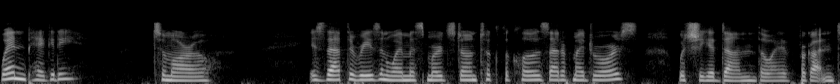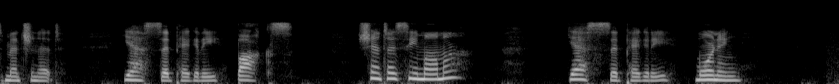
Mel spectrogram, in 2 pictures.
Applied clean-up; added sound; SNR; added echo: none; none; none; none.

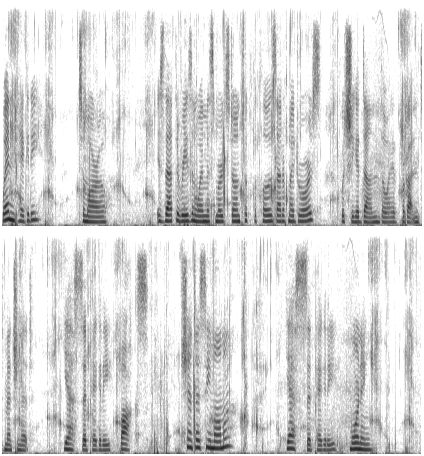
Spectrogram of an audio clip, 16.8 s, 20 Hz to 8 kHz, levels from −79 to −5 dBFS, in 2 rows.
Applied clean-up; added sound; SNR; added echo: none; Chewing, mastication; 11 dB; none.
